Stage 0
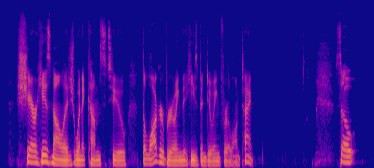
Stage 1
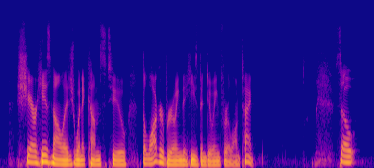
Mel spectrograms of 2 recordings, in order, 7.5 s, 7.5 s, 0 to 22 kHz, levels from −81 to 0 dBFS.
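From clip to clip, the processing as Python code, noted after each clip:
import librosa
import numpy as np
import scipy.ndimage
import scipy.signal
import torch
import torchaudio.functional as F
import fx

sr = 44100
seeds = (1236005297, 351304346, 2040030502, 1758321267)

y = fx.tilt_eq(x, sr, slope=-4.0)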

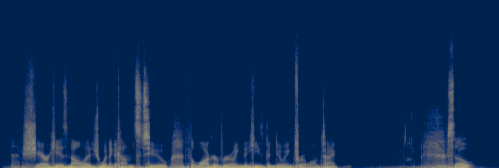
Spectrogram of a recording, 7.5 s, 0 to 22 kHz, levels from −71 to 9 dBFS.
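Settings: y = fx.fade_in_head(x, sr, length_s=1.15)
y = fx.pre_swell(y, sr, db_per_s=35.0)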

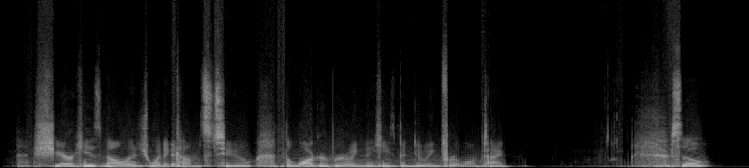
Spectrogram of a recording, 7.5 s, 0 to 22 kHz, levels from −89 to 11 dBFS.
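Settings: y = fx.leveller(x, sr, passes=1)
y = scipy.signal.sosfilt(scipy.signal.cheby1(6, 6, 230.0, 'highpass', fs=sr, output='sos'), y)
y = y * 10.0 ** (1.5 / 20.0)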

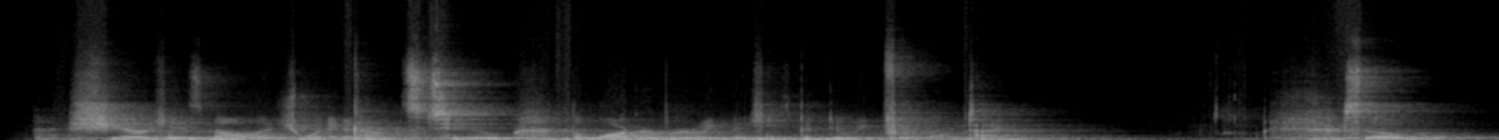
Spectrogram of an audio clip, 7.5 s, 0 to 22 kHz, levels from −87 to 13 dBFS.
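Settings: y = fx.room_shoebox(x, sr, seeds[0], volume_m3=1300.0, walls='mixed', distance_m=1.1)
y = y * 10.0 ** (-4.5 / 20.0)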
